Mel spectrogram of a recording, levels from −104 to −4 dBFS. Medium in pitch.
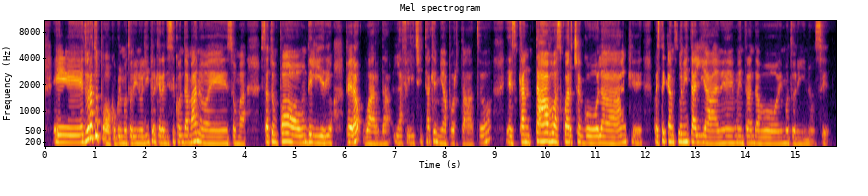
Yes: medium, 180 Hz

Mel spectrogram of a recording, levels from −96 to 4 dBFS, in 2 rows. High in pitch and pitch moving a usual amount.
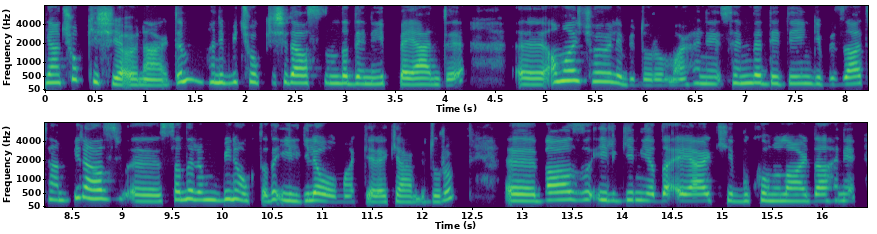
Yes: high, 245 Hz; average, 3.7 semitones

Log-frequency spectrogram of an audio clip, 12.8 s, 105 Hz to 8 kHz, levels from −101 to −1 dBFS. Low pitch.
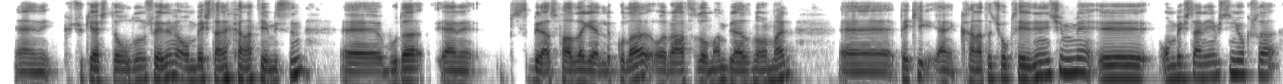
Yes: low, 120 Hz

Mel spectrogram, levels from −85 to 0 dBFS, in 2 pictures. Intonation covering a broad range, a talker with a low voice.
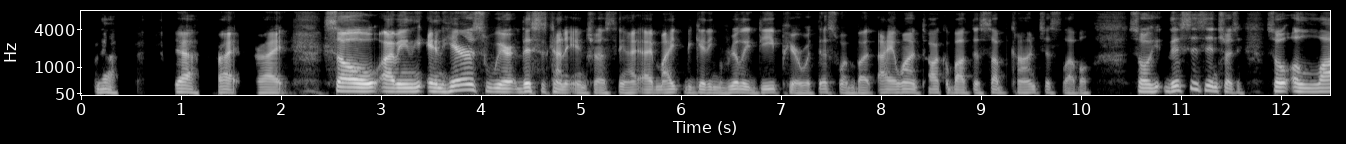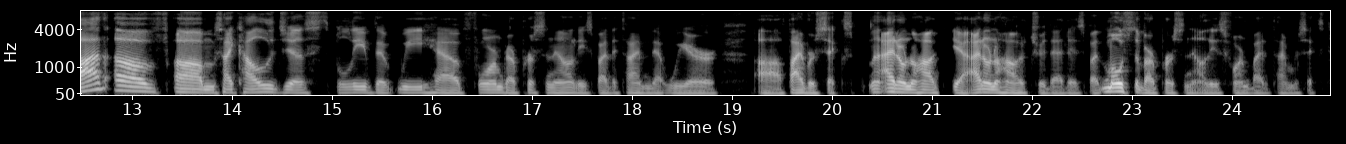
Yes: wide, 5.7 semitones; low, 105 Hz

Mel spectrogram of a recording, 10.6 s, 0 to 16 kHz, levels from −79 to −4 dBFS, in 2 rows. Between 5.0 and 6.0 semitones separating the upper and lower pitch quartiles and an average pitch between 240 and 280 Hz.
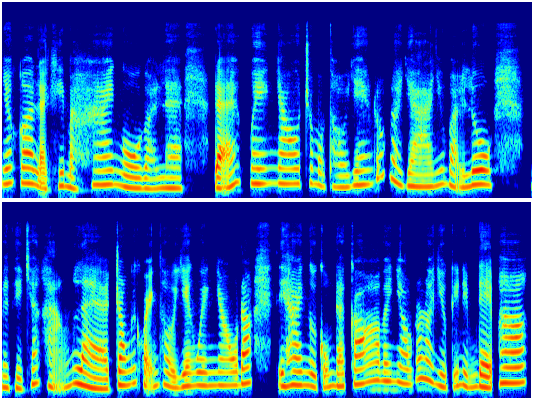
No: average, 3.8 semitones; high, 245 Hz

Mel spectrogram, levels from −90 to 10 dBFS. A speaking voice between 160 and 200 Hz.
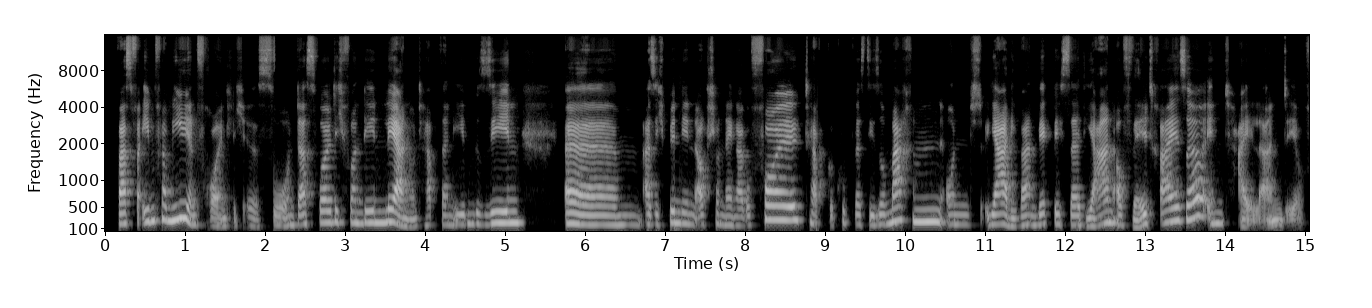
Yes: high, 190 Hz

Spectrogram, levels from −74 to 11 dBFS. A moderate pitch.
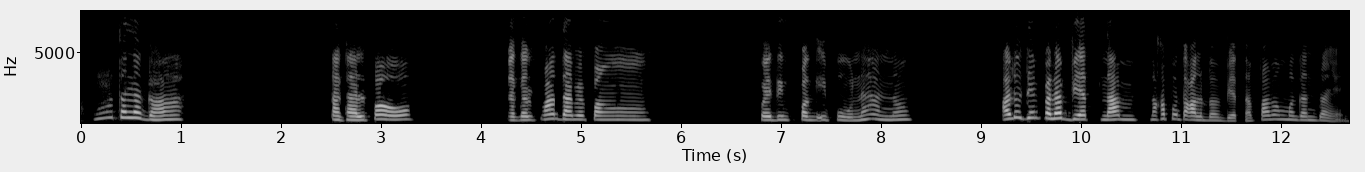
No: very high, 275 Hz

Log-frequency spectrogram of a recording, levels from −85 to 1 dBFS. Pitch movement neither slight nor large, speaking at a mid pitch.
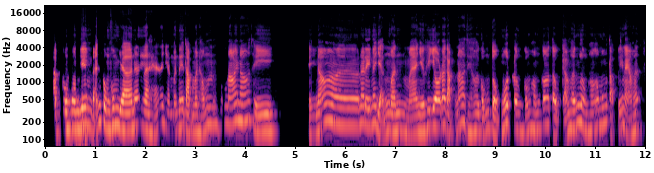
Yes: average, 4.3 semitones; medium, 160 Hz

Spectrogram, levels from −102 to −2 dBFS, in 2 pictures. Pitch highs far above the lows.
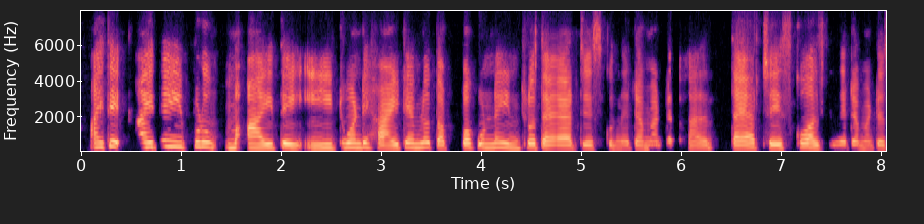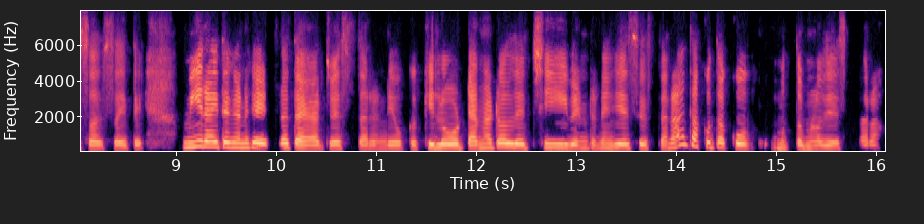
No: average, 3.5 semitones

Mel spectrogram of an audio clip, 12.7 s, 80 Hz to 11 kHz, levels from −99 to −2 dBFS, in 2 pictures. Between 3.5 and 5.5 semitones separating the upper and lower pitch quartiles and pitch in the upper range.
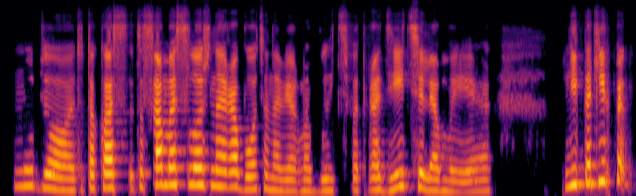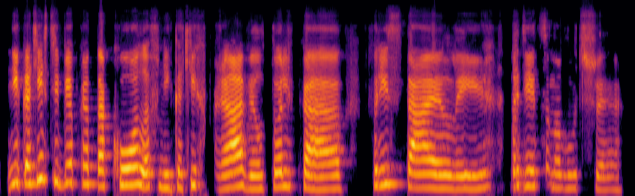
Yes: average, 4.2 semitones; high, 235 Hz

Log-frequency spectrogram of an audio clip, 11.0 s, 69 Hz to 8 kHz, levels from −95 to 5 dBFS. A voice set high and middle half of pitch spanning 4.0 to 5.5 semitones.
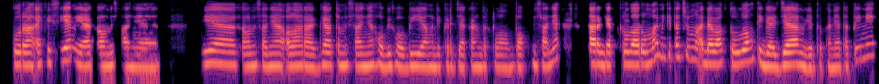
No: high, 195 Hz; narrow, 2.6 semitones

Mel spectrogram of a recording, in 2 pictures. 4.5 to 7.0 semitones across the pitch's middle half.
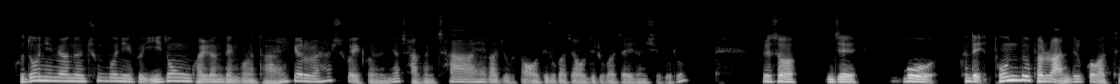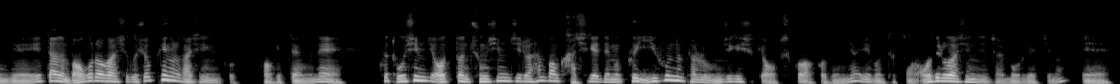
No: wide, 8.0 semitones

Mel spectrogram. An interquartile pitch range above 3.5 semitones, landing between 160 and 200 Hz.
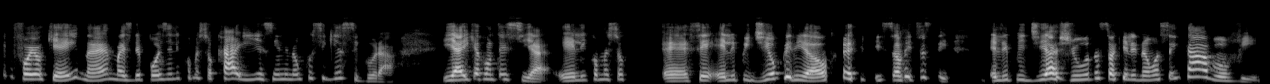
No: average, 4.8 semitones; high, 225 Hz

